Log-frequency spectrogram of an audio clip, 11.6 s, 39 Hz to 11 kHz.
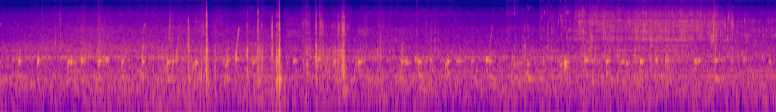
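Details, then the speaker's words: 2006 Chrysler 300 SRT8 after camshaft install, engine off, bleeding the cooling system; irregular gurgling and spluttering as trapped air comes out of the coolant bleeder until a steady stream flows; trapped air in cooling system. "You'll hear all the trapped air coming out of there. And once it's a steady stream like that, just put your plug back in."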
